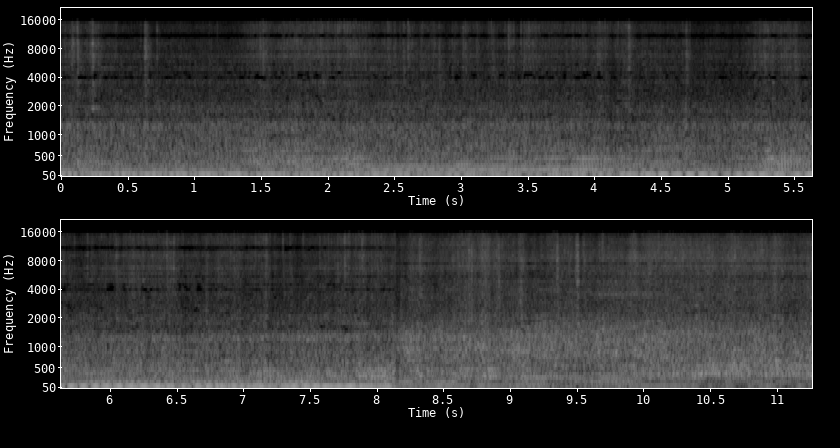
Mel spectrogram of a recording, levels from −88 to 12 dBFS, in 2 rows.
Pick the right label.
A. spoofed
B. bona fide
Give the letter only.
B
